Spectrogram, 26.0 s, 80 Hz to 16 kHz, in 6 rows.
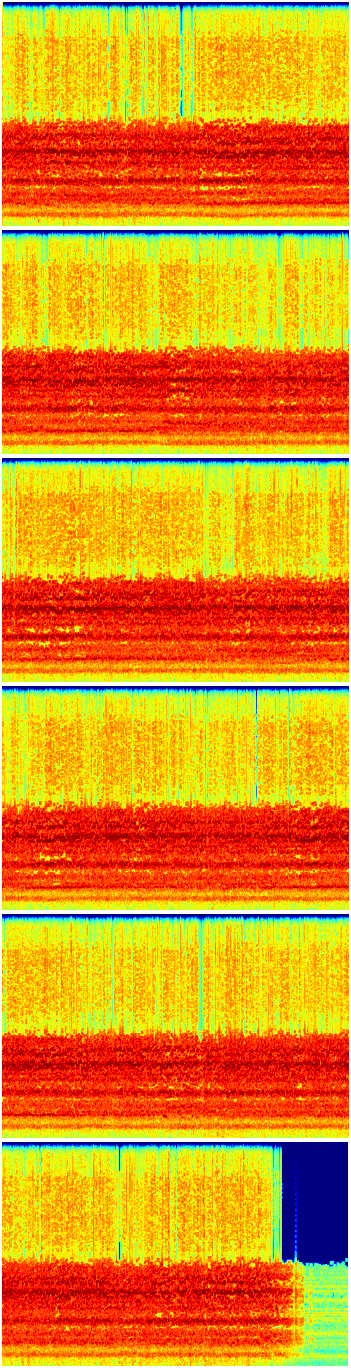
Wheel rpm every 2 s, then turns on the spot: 220, 230, 230, 220, 220, 230, 230, 230, 230, 230, 230, 230, 130.
none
